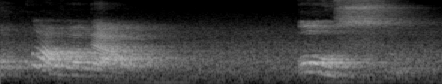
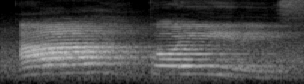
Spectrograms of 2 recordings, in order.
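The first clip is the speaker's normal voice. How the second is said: slow clear modelling; 4 dB louder, slower than usual. Shown as a demonstration. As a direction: stretch each syllable of Arco-íris slowly. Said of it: "teacher spells out word slowly".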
